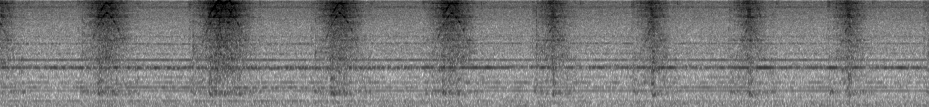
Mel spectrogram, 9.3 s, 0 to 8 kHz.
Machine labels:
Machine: slide rail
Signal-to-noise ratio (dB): 6 dB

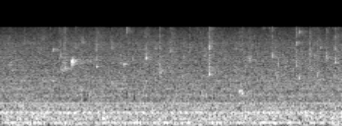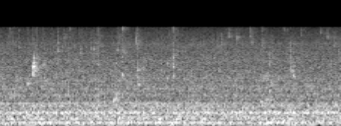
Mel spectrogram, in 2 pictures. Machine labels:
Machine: pump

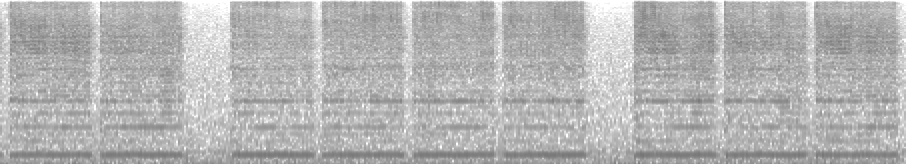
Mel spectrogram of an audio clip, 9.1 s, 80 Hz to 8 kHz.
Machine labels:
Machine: slide rail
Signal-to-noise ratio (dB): 6 dB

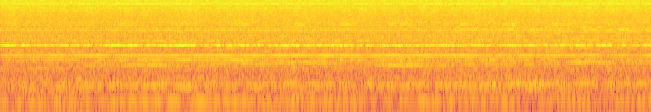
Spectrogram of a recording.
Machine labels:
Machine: fan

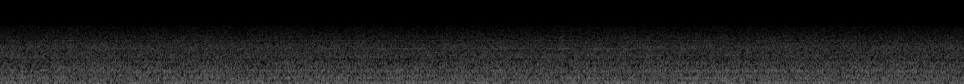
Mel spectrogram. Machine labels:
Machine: fan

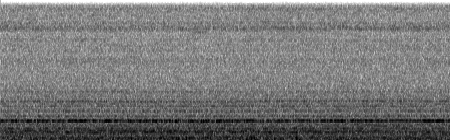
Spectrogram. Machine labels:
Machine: fan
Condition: normal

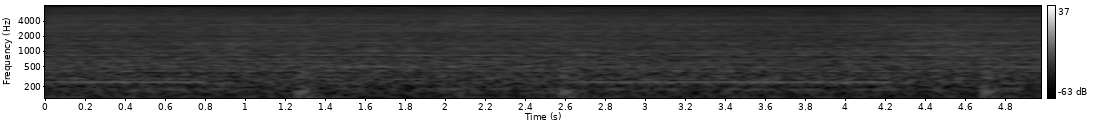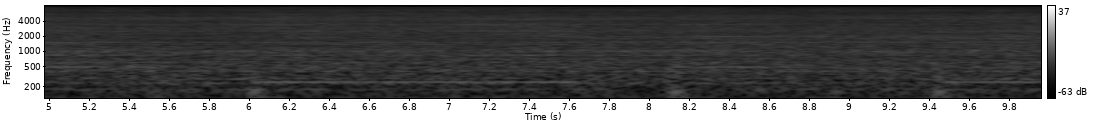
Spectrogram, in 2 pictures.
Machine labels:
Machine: slide rail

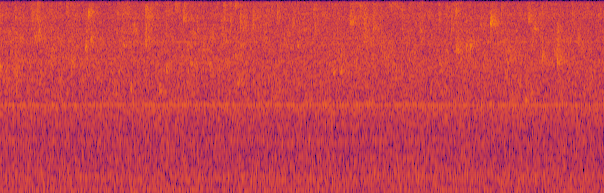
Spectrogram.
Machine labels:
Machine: pump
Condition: normal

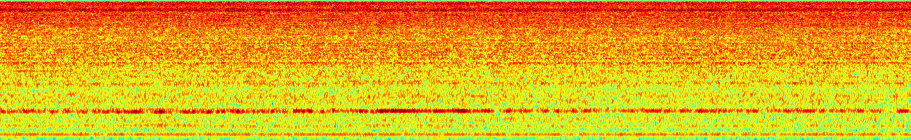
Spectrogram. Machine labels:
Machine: fan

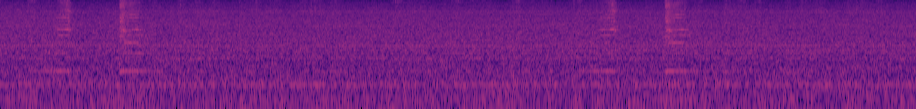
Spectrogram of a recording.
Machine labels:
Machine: slide rail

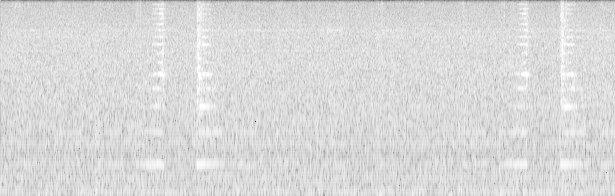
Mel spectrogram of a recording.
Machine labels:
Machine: slide rail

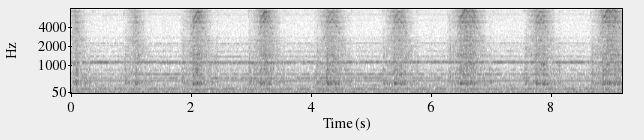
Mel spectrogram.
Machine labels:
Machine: slide rail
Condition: normal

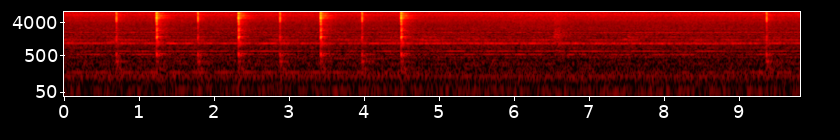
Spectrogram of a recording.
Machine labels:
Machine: valve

